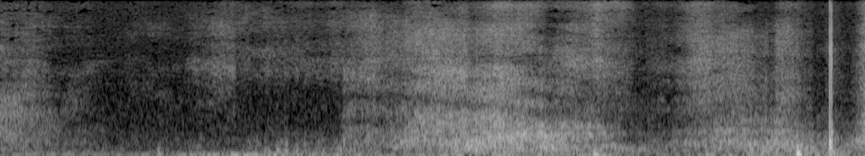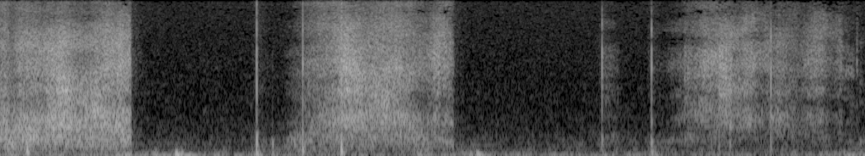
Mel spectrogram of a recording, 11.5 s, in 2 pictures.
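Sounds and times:
plastic objects being scratched and rubbed: 0:01.5 - 0:06.7, 0:07.7 - 0:08.8, 0:10.2 - 0:11.5.

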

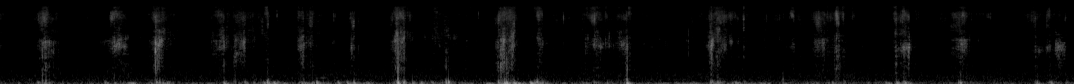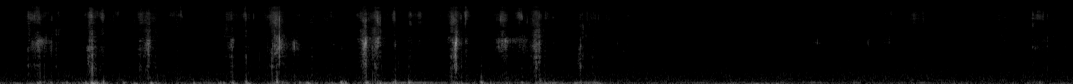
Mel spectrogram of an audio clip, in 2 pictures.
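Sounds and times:
slime being squished and pulled: 0:00.3 - 0:16.9.

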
